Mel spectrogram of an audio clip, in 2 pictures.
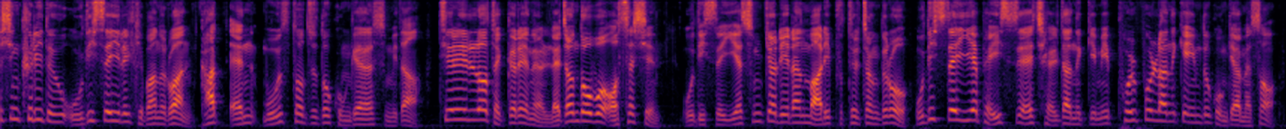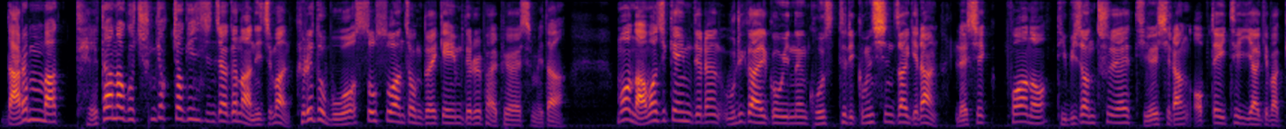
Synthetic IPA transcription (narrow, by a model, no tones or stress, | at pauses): ɕ͈ʰinkʰɯɾidɯʔodis͈eiɾɯɭkibanɯɾoɦankad̚e̞nmonsʰɯ̥tʰʌd͡ʑɯdokoŋɡeɦajʌs͈ɯmɲida̰tʰiɾiɭːʌte̞k͈ɯɾe̞nɯ̰nːe̞d͡ʑʌndobuʌs͈ʰeɕ͈ʰḭn | o̰dis͈eie̞sʰumk͈jʌɾiɾanɯnmaɾiputʰɯɭt͡ɕ͈ʌŋdoɾoodis͈e̞ie̞pe̞is͈ɯe̞t͡ɕe̞ɭdanːɯk͈imipʰoɭpʰoɭːanɯk͈e̞imdokoŋɡe̞ɦamjʌ̰nsʰʌ̰naɾɯnmat̚te̞danɦaɡot͡ɕʰuŋɡjʌk̚t͡ɕ͈ʌɡinɕʰind͡ʑaɡɯnaɲid͡ʑimankɯɾe̞domuʌs͈os͈uɦand͡ʑʌŋdoe̞k͈e̞imdɯɾɯɭpaɭpʰjoɦe̞s͈ɯmɲḭda̰ | mwʌnamʌd͡ʑik͈e̞imdɯɾɯnuɾiɡaːɭɡoinːɯnkosʰɯ̥tʰɯɾikʰɯnɕʰind͡ʑaɡiɾaŋɭe̞ɕ͈ʰik̚ɸoanʌtibid͡ʑʌntʰue̞tʰieɕʰiɾaŋʌ̰p̚t͈e̞itʰɯijaɡibake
